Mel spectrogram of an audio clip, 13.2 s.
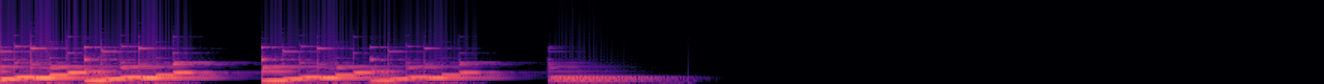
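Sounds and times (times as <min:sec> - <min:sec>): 
marimba duet: 0:00.0 - 0:05.0.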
